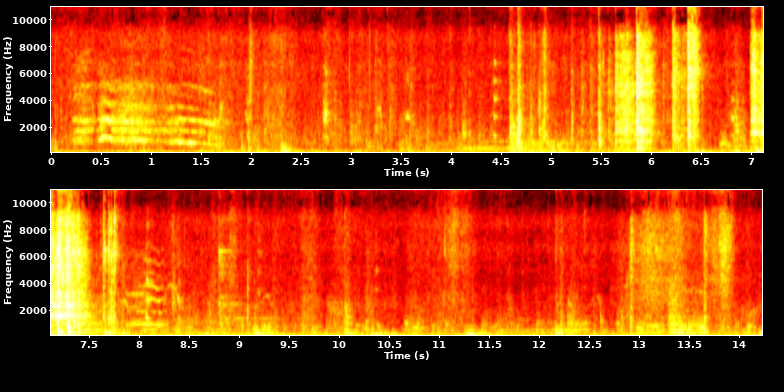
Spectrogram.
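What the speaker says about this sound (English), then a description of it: "So the chickens, there's a lot of them" A large flock of chickens clucks and calls around a homestead yard at morning feeding, with a rooster crowing in the middle amid scattered bird noises and rustling.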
